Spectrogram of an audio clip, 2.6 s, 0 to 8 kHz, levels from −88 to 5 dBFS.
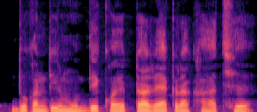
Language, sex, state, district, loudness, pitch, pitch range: Bengali, male, West Bengal, Alipurduar, -17 LUFS, 150 Hz, 145-160 Hz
